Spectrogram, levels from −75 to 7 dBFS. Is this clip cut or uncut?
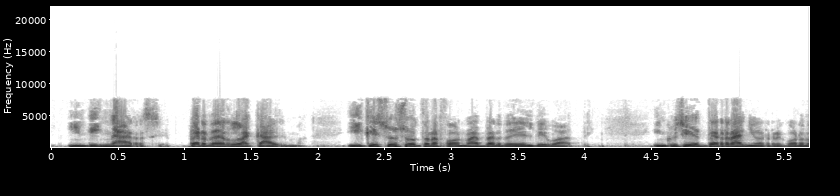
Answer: uncut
